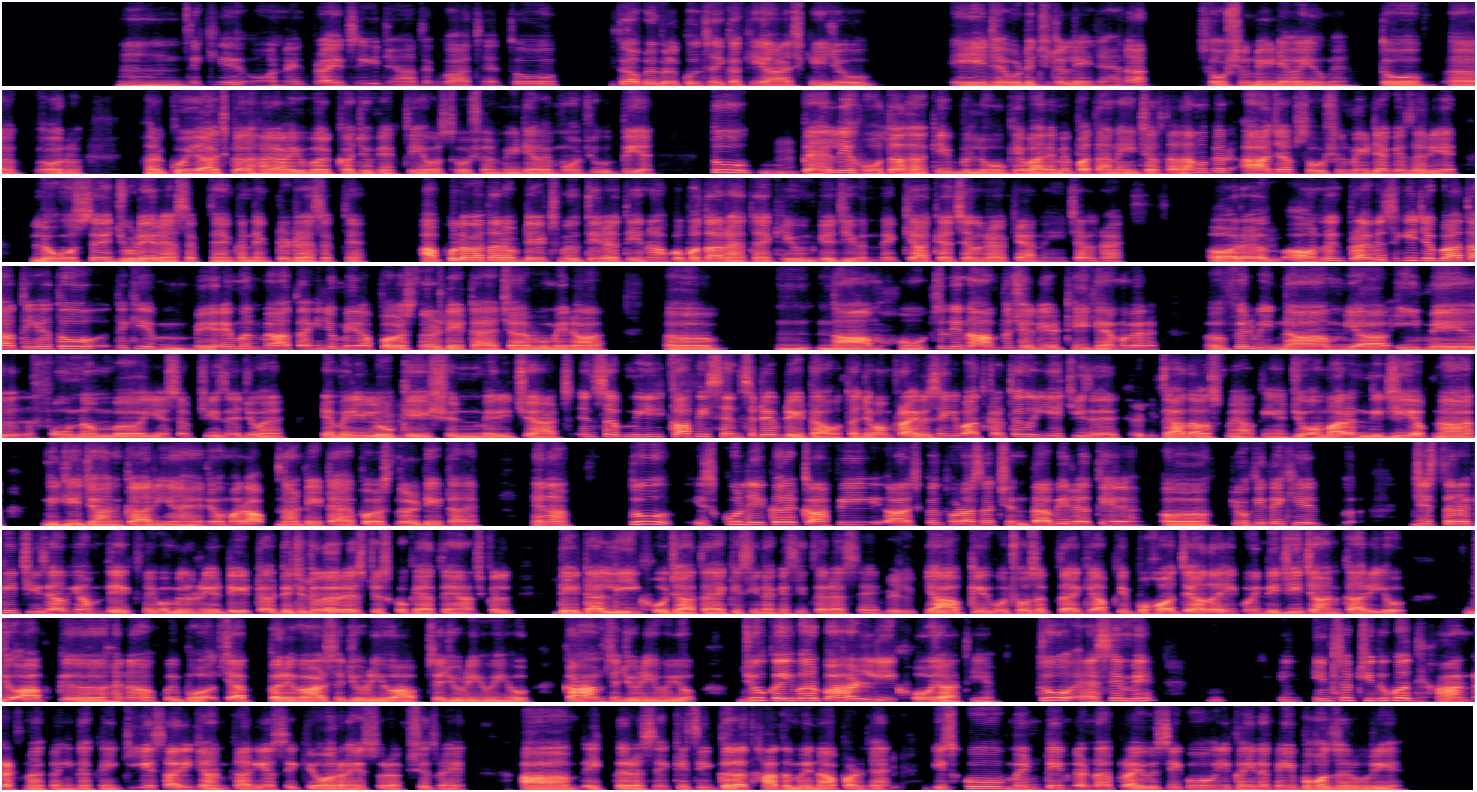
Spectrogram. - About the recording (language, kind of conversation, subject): Hindi, podcast, ऑनलाइन गोपनीयता आपके लिए क्या मायने रखती है?
- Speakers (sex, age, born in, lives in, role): male, 20-24, India, India, guest; male, 25-29, India, India, host
- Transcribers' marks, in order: in English: "प्राइवेसी"; in English: "ऐज"; in English: "डिजिटल ऐज"; in English: "कनेक्टेड"; in English: "अपडेट्स"; in English: "प्राइवेसी"; in English: "पर्सनल डाटा"; in English: "लोकेशन"; in English: "चैट्स"; in English: "सेंसिटिव"; in English: "प्राइवेसी"; in English: "पर्सनल डाटा"; in English: "डिजिटल अरेस्ट"; in English: "लीक"; in English: "लीक"; in English: "सिक्योर"; in English: "मेंटेन"; in English: "प्राइवेसी"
